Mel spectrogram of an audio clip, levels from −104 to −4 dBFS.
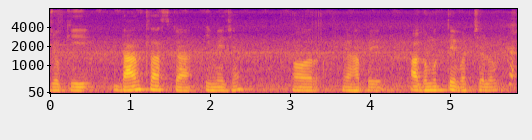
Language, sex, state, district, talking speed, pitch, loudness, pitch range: Hindi, male, Chhattisgarh, Raipur, 125 wpm, 120 Hz, -23 LUFS, 115-130 Hz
